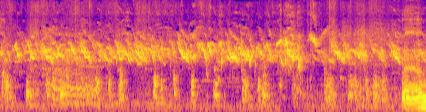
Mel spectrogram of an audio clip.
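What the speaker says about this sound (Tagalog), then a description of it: "ito yung mga backyard chicken po natin" Native backyard chickens cluck and chatter steadily as a flock, close and fairly loud, with overlapping calls throughout and no talking.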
